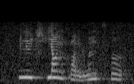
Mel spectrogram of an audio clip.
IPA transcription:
l y˥˨ t͡ɕʰ j ɑ˥˨ ŋ p ɑ̰˨˩ ŋ ɻ w ə˥˨ n t͡sʰ ɤ˥˨

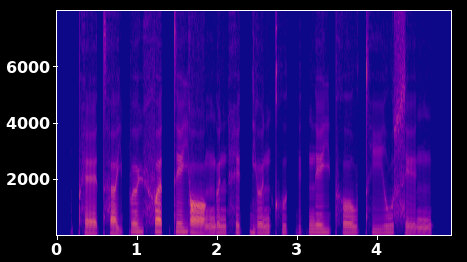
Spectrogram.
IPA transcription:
pʰ ɛː˨˩ t̪ʰ ɐ˨˩ j p ɵ˥ ɥ f ɐ˥ t̚ t̪ e˥ j ɔː˨˩ ŋ ɵ˨ n h ɪ˧ k̚ j ɵ˨˥ n kʷʰ ɪ˧ k̚ ɪ˨˥ k̚ n̪ e˧ j pʰ o˨ w t̪ʰ iː˨˧ w s ɪ˨˩ ŋ

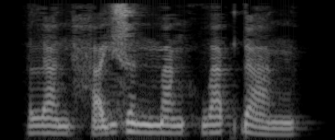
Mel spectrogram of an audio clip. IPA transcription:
l a˨˩ n h a̰˧˥ j z ə˧ n m a˧ ŋ h w a˦˥ k̚ ɗ a˨˩ ŋ

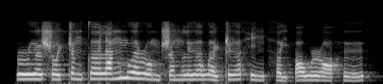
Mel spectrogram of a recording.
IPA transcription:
ɹ ɨ˧ ə̯ ʂ o˧˥ j ʈ ə˧ ŋ t̪ əː˧ l a˧˥ ŋ m u˧ ə̯ ɹ o˨˩ m ʂ ə˧ m l ɨ˧ ə̯ w ə˨˩˦ j ʈ ɨ˧˥ ə̯ h i˨˩˨ ŋ h ə˨˩˨ j ʔ ɔ˧ w ɹ ɔ˨˩˦ h ɨ˨˩˦

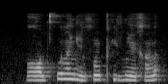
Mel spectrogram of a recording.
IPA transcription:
ɣ ɔ l kʷʰ e l ɐ̃ ʎ i l θ õ l pʰ j i̤ ʎ ẽ x ɐ̃ l

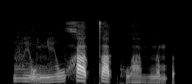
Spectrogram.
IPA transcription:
v ḭ˧˨ w ɲ i˨˦ w x a˦˥ t̚ t̪ a˨˩ t̚ h w a̤˨˩ m n ə̰˧˨ m ʔ

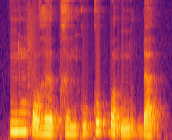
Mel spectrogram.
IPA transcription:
ɲ ə˧ m f ɔ̰˧˨ ɣ əː˨˩ p̚ x ə̤˨˩ n k ṵ˧˥ k o˦˥ p̚ ɓ ɔ̰˧˨ n ɲ u˨˩ t̚ ɗ a˨˩ t̚

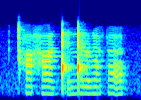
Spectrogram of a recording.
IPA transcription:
ǀʰ ɑ̃ h ɑ̃ ə̯ ǃʼ ɪ ŋ͡ǃ ɪ ə̯ ð ɔ̃ k ɔ̃

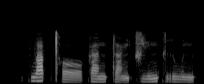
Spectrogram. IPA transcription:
k w a˥˩ p̚ tʰ ɔː˨˩ k a˧ n t a˩˦ ŋ t͡ɕ i˦˥ n k r u˧ n

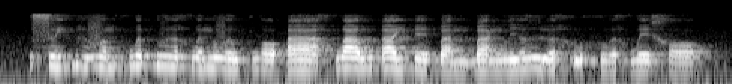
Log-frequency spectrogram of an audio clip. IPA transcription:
s ɨ˨˦ j ɓ ɨ˨˦ v ə˨˦ m h w ə˦˥ t̚ v ɨ˧ ə̯ h w ə˨˦ n v ə˨˩ w k w ɔ˧˩ ʔ aː˨˩ h w aː˧ w ʔ a˧ j ʔ e˨˩ ɓ a˨˩ n ɓ a˧ ŋ l i˨˦ ə̯ ɣ ɨ̰˧˥ ə̯ h ṵ˧˥ h u˨˩ ə̯ h w e˨˦ x ɔ˨˩

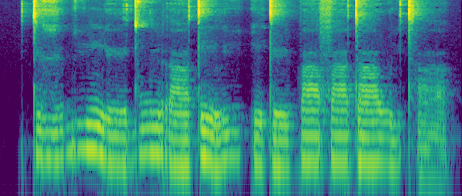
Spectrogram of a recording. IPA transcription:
t ɪ˨ ɣ ɪ˨˦ b iː˦ ŋ ɲ eː˨ d uː˦ n r aː˨ t ĩ˦˨ l iː˦ k ĩ˨ t eː˨ p aː˦ f aː˦ t aː˦ w i˨˦ tʰ aː˨

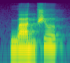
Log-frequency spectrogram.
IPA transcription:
w a nʲ ʃ ɤ

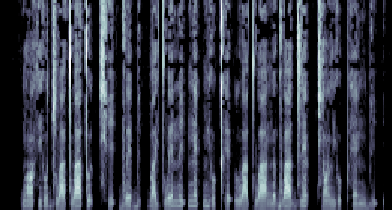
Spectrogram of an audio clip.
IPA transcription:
ɡ ɔ̃˧ s j u˧ d͡z w a˨˩ t̪ w a˥˧ t̪ u˦ t̚ t͡ɕʰ i˨ ʔ ɡ w e˦ b i˦ p̚ b a˨˩ j t̪ w e˥˧ n̪ i˦ ʔ ŋ ẽ˦ k̚ ŋ j u˧ kʰ e˨ ʔ l w a˨˩ t̪ w a˧ ŋ ə˦ ɡ w a˦ d͡z ẽ˦ p̚ t͡ɕ ɔ̃˧ l j u˧ pʰ ẽ˥˧ ŋ b i˨ ʔ

